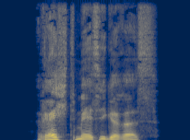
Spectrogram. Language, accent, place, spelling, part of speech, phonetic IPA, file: German, Germany, Berlin, rechtmäßigeres, adjective, [ˈʁɛçtˌmɛːsɪɡəʁəs], De-rechtmäßigeres.ogg
- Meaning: strong/mixed nominative/accusative neuter singular comparative degree of rechtmäßig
